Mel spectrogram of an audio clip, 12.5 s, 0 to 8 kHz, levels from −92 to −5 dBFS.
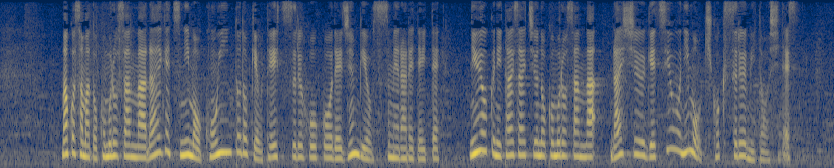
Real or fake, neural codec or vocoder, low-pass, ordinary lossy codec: real; none; none; none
